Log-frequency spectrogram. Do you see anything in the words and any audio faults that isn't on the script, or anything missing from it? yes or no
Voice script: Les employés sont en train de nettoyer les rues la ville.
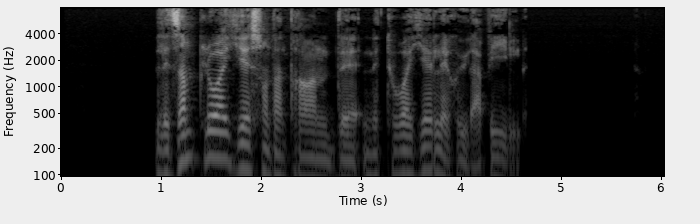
no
